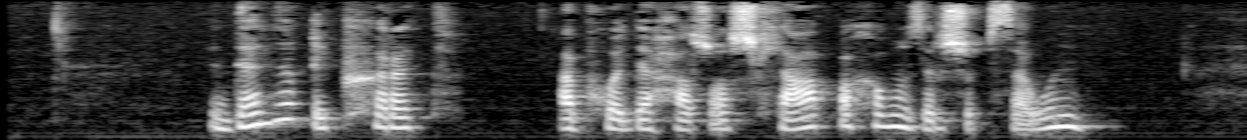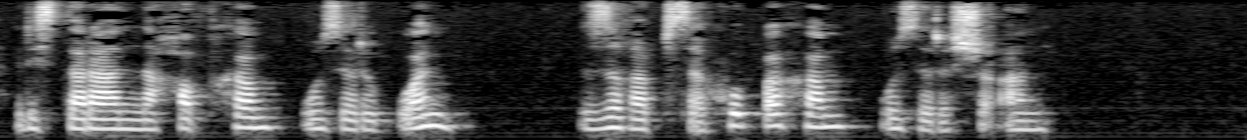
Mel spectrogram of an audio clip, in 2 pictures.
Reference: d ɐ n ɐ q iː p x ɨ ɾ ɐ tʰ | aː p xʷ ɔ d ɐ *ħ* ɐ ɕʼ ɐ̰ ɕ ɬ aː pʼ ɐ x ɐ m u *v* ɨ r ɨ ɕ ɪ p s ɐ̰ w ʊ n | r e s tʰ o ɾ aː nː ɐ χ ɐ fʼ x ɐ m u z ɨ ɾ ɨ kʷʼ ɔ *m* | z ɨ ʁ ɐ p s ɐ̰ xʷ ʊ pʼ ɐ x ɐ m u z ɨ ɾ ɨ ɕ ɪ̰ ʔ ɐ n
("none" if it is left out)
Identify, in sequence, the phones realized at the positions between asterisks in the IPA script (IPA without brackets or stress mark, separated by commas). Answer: ħ, z, n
